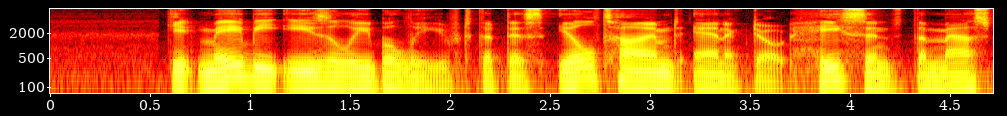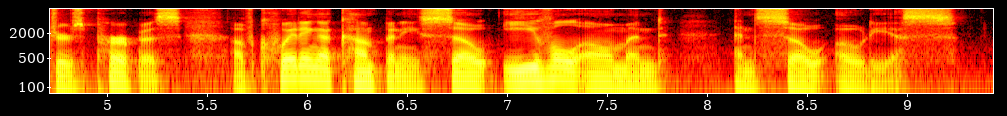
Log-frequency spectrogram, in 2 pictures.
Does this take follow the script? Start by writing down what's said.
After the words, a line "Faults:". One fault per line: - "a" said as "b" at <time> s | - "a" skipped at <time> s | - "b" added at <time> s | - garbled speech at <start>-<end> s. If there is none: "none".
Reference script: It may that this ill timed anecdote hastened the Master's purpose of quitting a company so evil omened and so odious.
It may be easily believed that this ill timed anecdote hastened the Master's purpose of quitting a company so evil omened and so odious.
Faults:
- "be easily believed" added at 0.9 s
